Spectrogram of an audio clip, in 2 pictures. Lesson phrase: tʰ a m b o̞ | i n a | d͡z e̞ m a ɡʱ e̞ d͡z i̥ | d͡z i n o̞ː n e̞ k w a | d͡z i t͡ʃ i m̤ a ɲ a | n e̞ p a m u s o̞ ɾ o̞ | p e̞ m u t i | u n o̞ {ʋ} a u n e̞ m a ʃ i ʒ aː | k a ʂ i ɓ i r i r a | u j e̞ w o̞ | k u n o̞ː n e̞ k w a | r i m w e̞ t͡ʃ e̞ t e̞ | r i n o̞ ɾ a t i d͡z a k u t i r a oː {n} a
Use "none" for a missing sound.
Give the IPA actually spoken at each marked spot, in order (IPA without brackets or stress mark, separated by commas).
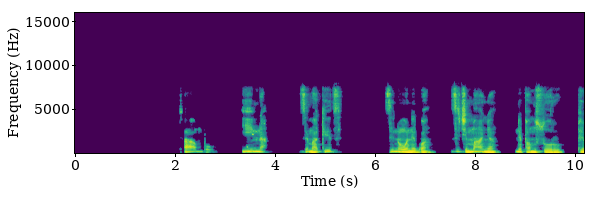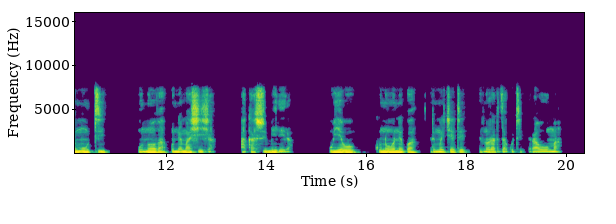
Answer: ʋ, m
